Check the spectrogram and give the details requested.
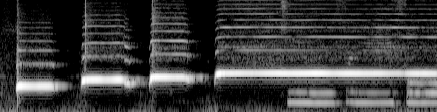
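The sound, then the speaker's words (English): Third grade students in a recorder class at Imperial Academy play recorders: three short, bright notes, then a long held high tone while a lower part enters with a few repeated notes beneath it. The playing is fairly loud and there is no talking. “And she teaches the third grade recorder class at Imperial Academy this year.”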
